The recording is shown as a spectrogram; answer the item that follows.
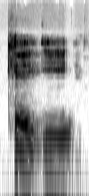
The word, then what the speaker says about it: Kereliuk: We're just going to jettison the I, and if you can't pronounce that, you got an issue. So it's Kelly, like a girl's name. Kelly. Yeah, Kereliuk.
